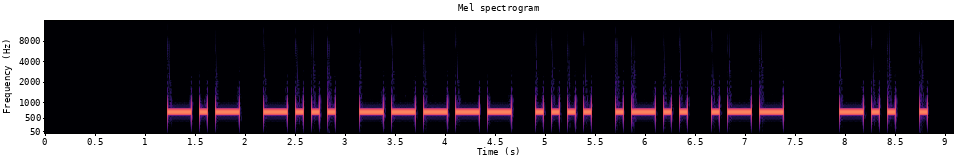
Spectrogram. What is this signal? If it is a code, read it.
Morse code, heard as a keyed tone, about 15 wpm, 700 Hz. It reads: KB0HLW DE
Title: USA Callsign DE Callsign - 6 Characters - 15wpm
